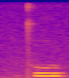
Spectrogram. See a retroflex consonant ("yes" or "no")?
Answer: no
